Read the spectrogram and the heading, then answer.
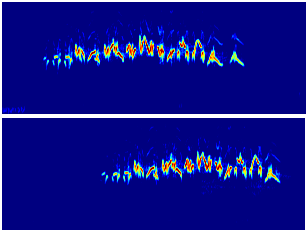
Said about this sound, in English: And the first one is a purple finch. These little purple finches almost sounds like you're rewinding a reel-to-reel tape at fast speed.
